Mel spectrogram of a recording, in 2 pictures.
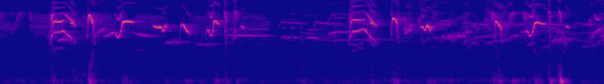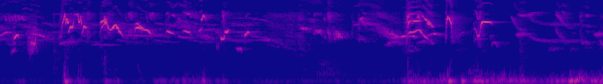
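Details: Oriental magpie-robin pouring out a dense, rapid fighting song to provoke rival kacer: fast varied chirps, trills and slurred whistles about four notes a second, with a low rumble at the end.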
